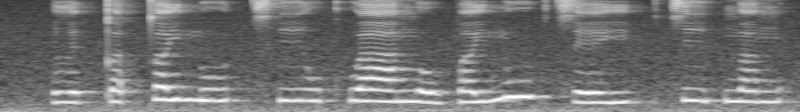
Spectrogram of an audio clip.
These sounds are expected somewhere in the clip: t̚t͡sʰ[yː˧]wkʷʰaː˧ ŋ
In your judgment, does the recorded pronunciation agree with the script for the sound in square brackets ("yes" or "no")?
no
